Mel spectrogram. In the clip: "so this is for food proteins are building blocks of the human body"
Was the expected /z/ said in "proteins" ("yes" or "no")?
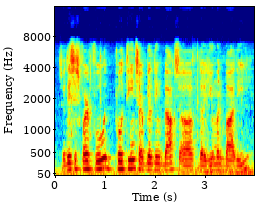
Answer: no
